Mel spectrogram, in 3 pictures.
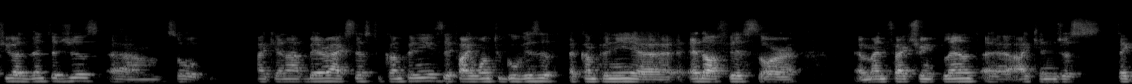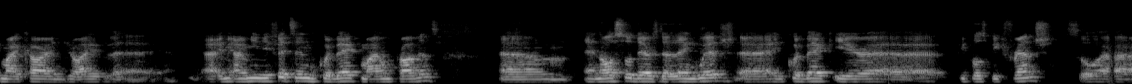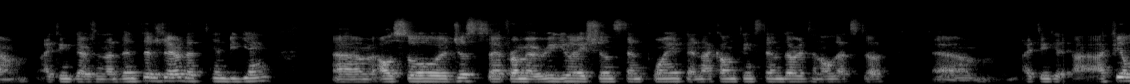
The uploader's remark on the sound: panel from this week’s SNN Network Canada Virtual Event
